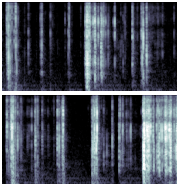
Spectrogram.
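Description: Black-gloved fingers pull a yellow nylon hook strip and a black nylon loop strip of hook-and-loop fastener (Velcro) apart and press them back together. The result is a series of short, crunchy, bright ripping and peeling bursts with quiet gaps between them, and the loudest rip comes at the end.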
